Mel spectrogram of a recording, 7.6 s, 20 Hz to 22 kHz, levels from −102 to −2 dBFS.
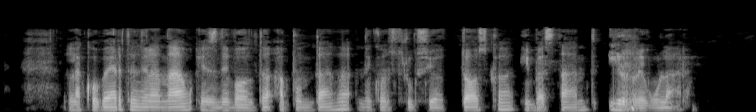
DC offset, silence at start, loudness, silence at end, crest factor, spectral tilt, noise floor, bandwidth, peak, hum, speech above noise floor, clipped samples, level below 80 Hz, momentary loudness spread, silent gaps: under 0.1%; 0.25 s; -34 LUFS; 0.65 s; 22 dB; -4 dB/octave; under -90 dBFS; 8 kHz; -12 dBFS; none; over 57 dB; under 0.1%; -64 dBFS; 10 LU; none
